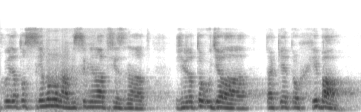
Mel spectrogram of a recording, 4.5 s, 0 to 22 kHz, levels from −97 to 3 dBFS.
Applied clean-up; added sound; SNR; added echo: neural separator model SepFormer DNS4.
